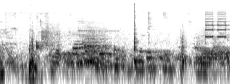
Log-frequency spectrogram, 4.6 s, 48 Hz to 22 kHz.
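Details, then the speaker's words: Ventilator mains failure alarm after the power cable is unplugged and the device switches to battery (about 2 hours per specification): rapid repeating electronic beeps following room talk. "Mes failure. Nah, kalau ada nemu main failure berarti ini dicabut kabelnya"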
